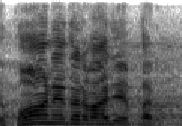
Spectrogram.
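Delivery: high, long-drawn demand to the door; calling from inside. Acted. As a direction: holler to whoever is outside. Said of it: "अंदर से आवाज लगाकर".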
